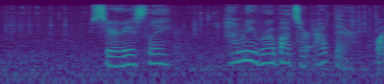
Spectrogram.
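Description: A woman speaks calmly with a questioning tone.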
